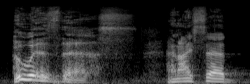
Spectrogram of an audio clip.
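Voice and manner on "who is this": deep, fairly loud voice. Retelling a phone call, voicing the stranger on the other end in a low voice. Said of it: "said in a low voice".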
